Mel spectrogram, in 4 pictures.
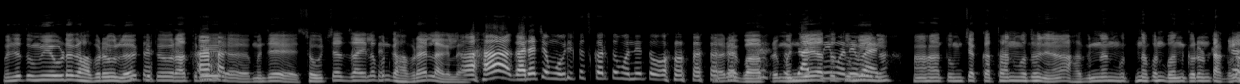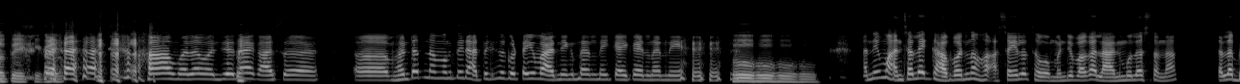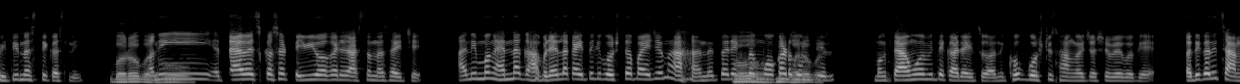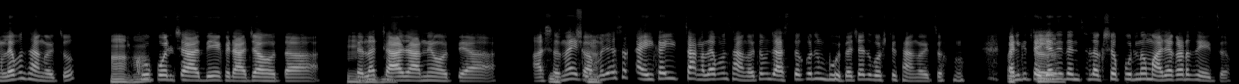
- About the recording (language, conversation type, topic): Marathi, podcast, तुम्ही लहान मुलांना रात्रीची गोष्ट कशी सांगता?
- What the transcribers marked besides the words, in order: other background noise; chuckle; chuckle; laugh; laughing while speaking: "पण जात नाही म्हणे बाहेर"; laugh; laugh; other noise; laugh; chuckle; chuckle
